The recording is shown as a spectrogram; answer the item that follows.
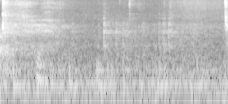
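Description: A few faint clinks of a metal spoon against a cooking pot as dal is scooped out to taste, over quiet kitchen room tone.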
